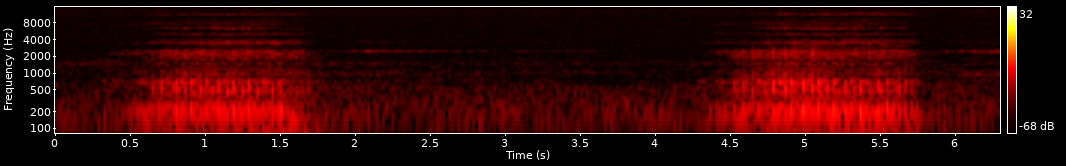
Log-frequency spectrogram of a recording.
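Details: Snoring of a hospital inpatient, disturbing others' sleep on the ward: two long, loud, buzzing snores about four seconds apart, with quiet breathing between them.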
